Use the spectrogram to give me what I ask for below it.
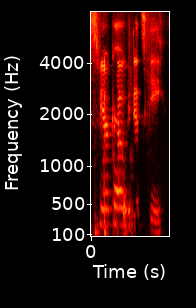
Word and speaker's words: Cwirko-Godycki: I am joined here today by Mike Swire and Cwirko-Godycki. Now, did I pronounce that right? Close, very close. Cwirko-Godycki.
